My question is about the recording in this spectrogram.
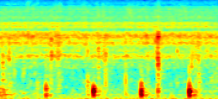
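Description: A mother dog licking her newborn puppy clean just after it is born: soft wet licking clicks, about two a second, over a faint hiss.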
